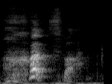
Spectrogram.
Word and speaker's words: chutzpah: You gotta say chutzpah. Chutzpah. Chutzpah. I'm kidding. I don't speak Hebrew. But I think that is actually how it's pronounced.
